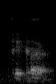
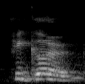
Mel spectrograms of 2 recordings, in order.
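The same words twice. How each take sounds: First: It is said in a British accent. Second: It is said in an American accent. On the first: "And the British, they say figure" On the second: "In the American the accent is figure"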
